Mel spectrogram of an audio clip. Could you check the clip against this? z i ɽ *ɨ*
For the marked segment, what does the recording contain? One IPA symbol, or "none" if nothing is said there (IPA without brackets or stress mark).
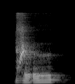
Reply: ɨ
